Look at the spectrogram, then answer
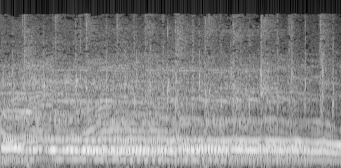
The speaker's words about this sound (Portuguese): Uh, salva de palmas aí.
